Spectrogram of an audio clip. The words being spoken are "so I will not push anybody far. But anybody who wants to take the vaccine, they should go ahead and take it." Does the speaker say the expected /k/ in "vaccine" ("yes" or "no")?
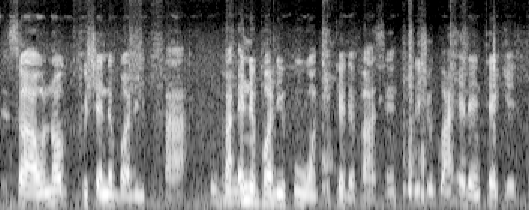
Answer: no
